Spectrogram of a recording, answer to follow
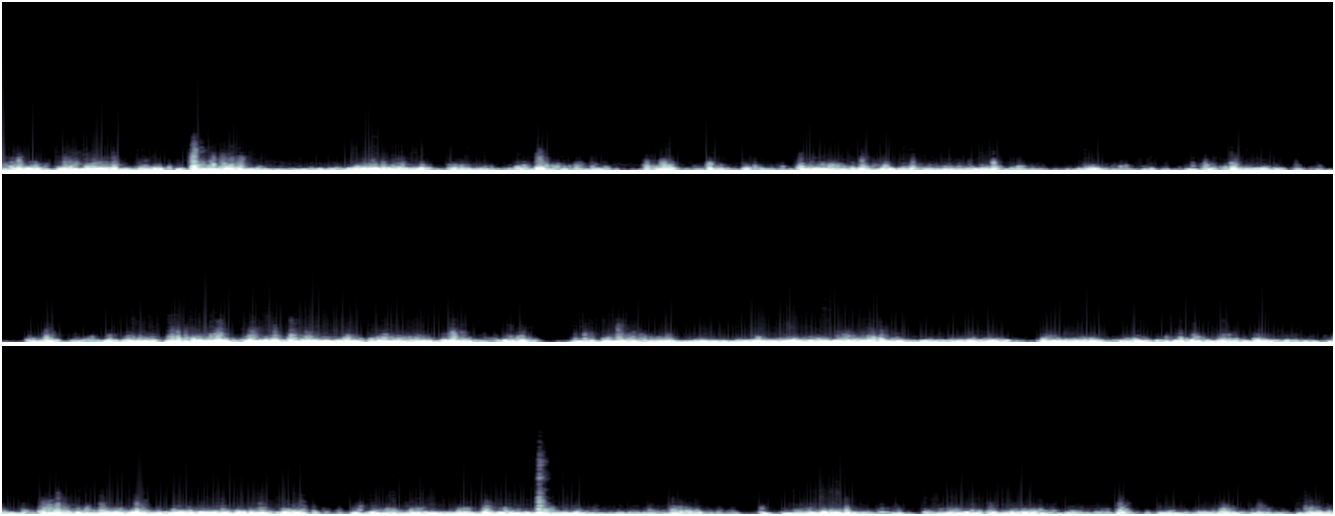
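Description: Wind buffeting the camera microphone in uneven gusts. A single sharp click about three-quarters of the way through is a golf club striking the ball on a tee shot.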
